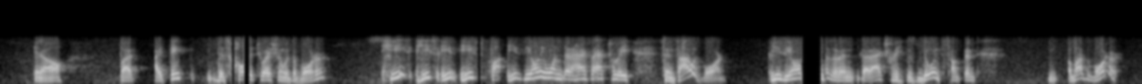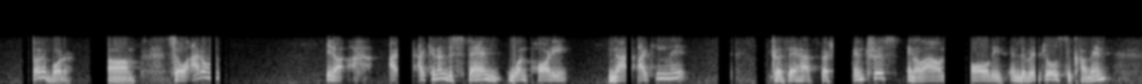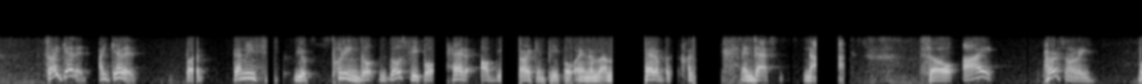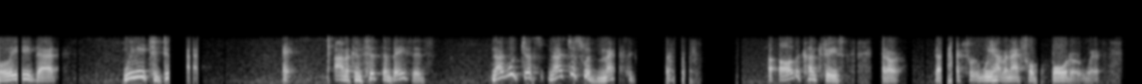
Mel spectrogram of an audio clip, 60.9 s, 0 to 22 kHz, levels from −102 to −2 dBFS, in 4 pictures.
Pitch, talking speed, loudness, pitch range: 140 Hz, 130 wpm, -30 LUFS, 120-175 Hz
